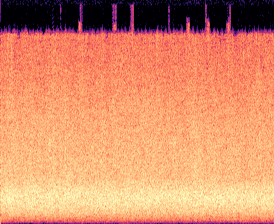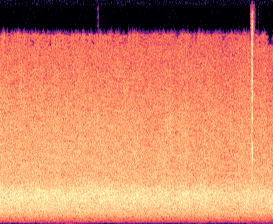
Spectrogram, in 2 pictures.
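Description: A seated audience claps steadily for a panel of speakers at a public debate, dense and even applause that fills the room without a break for several seconds.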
